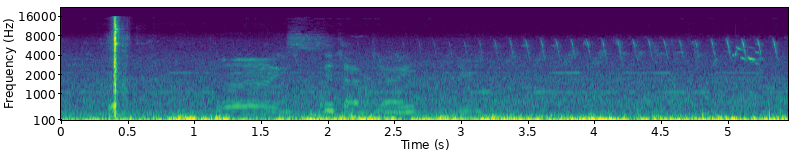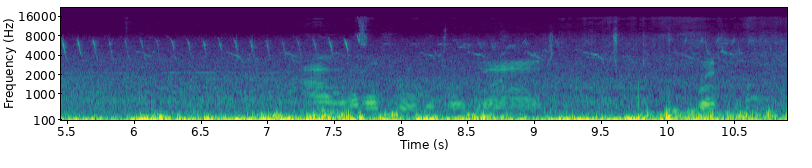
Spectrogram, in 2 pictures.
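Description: A 5-hybrid strikes a golf ball with a single sharp click about half a second in. Afterwards a steady low wind rumble runs on the microphone, with faint voices now and then.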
